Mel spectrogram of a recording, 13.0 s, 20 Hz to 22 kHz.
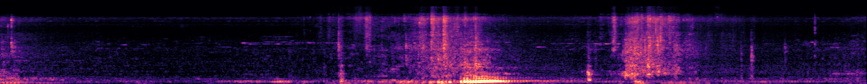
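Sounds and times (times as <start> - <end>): vehicle engine passing: 4.5 - 13.0.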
